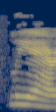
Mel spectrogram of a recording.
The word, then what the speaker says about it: Lierre: is that right Lee err it rhymes with Pierre Oh Pierre Lee air okay Lear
